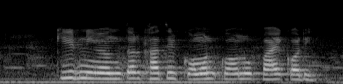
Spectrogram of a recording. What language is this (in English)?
Bhojpuri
